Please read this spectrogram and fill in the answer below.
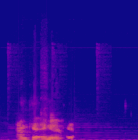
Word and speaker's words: Anke Engelke: Anke Engelke. Huh? Anke Engelke. Ah, alright. That's how you pronounce it.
